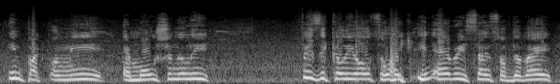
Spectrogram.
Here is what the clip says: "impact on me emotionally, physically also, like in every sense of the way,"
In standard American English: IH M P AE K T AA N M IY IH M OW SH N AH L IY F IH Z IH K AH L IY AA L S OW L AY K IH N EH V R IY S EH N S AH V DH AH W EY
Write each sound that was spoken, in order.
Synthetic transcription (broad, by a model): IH M P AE K T AA N M IY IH M OW SH N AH L IY F IH Z IH K AH L IY AA L S OW L AY K IH N EH V R IY S EH N S AH V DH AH W EY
